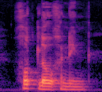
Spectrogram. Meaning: 1. denial or rejection of the existence of any deities, atheism 2. action or specific occasion of denying any deities' existence
- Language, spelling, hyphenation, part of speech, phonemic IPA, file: Dutch, godloochening, god‧loo‧che‧ning, noun, /ˈɣɔtˌloː.xə.nɪŋ/, Nl-godloochening.ogg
